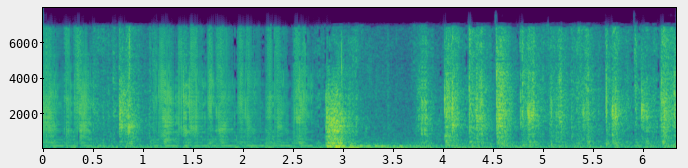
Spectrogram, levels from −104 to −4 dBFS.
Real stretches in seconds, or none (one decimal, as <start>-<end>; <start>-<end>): 0.5-1.1; 2.7-6.3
